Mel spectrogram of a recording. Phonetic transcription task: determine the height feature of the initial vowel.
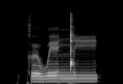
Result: mid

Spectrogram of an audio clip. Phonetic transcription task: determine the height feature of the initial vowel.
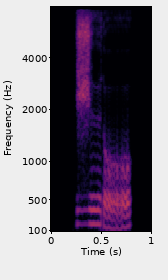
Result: high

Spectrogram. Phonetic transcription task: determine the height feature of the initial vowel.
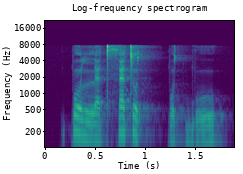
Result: mid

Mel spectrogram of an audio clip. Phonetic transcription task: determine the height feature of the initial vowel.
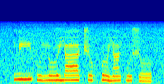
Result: high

